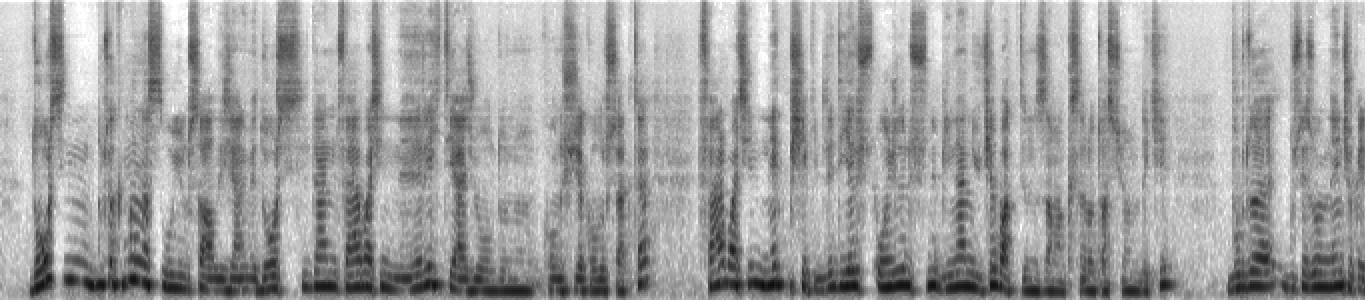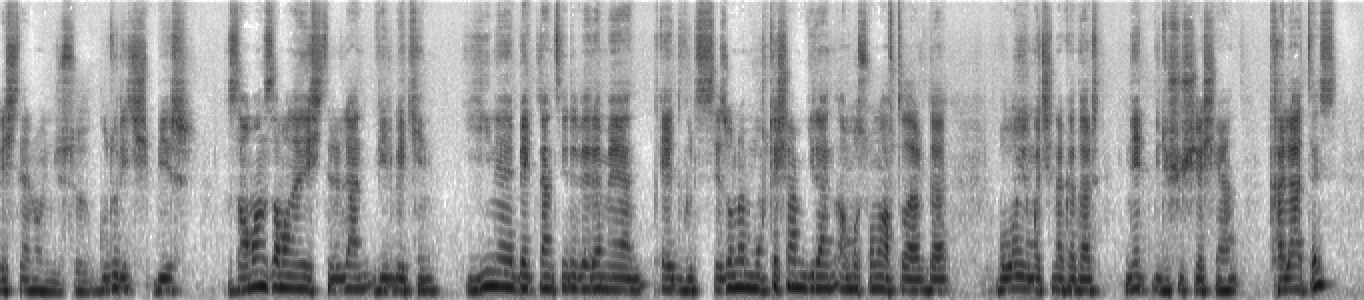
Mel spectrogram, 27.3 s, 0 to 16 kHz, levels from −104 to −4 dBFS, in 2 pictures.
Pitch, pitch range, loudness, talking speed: 140 Hz, 125-165 Hz, -21 LUFS, 130 wpm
